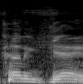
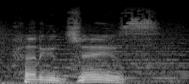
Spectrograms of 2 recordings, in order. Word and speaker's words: Cutty J's: You said Cutty Gay instead of Cutty Jays. What the heck, dude? You mispronounced his name. What's wrong with you? Yeah. What the heck, Lonely Llama? That's Cutty J's. Not gays.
